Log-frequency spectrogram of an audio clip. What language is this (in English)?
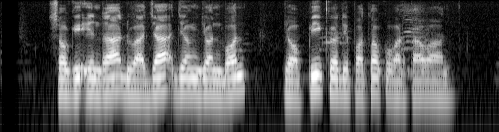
Sundanese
